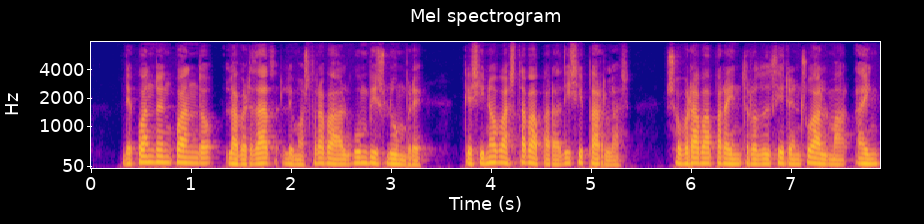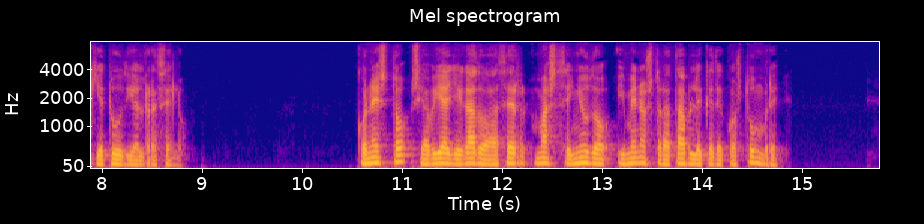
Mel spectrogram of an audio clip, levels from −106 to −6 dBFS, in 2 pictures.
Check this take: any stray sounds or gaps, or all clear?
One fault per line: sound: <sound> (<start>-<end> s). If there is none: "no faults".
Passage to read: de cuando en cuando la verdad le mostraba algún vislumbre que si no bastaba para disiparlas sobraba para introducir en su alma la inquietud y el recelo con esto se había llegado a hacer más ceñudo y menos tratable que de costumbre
no faults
